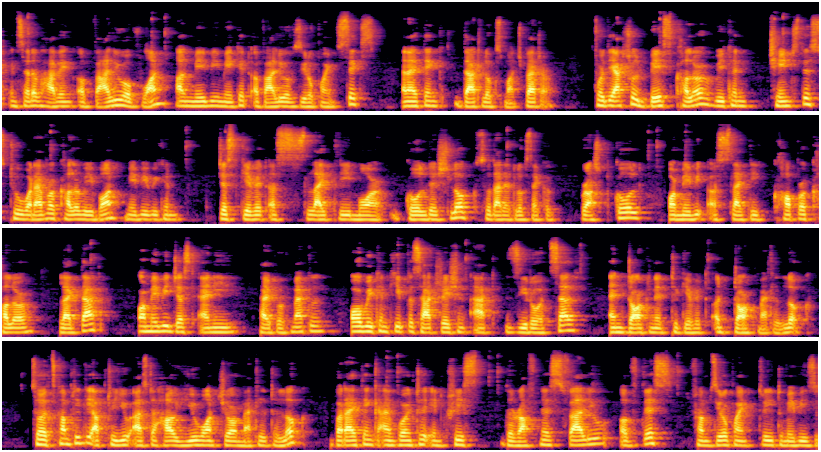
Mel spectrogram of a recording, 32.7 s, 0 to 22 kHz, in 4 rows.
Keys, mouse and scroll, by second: 0.3 click, 4.6-5.9 middle drag, 6.6 click, 7.8 click, 14.7 click, 24.1-24.7 middle drag, 24.8-25.3 middle drag, 25.6-27.3 middle drag, 28.4 middle click, 28.5 click, 29.5 click, 30.1 click.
